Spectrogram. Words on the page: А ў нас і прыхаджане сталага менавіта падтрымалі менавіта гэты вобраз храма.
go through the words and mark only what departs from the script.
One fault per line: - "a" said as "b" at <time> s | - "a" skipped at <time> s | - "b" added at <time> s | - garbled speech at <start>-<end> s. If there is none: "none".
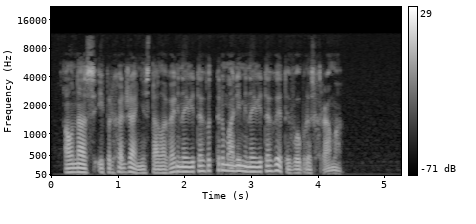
none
